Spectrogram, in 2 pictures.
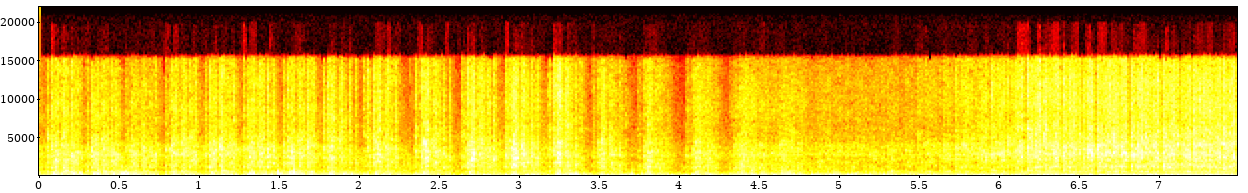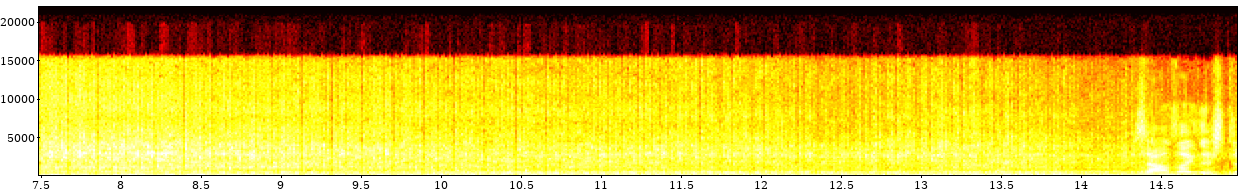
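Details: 1989 Ford 7.3 IDI diesel just started after purging air from the fuel system: deep clatter with uneven, lumpy firing early that settles somewhat; rough running, possibly from air still in the system.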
